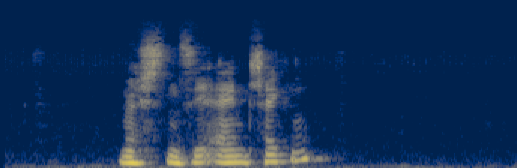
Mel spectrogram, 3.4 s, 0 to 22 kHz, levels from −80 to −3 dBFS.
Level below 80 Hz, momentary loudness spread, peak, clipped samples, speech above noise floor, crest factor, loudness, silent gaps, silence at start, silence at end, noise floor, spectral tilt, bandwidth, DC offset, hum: -56 dBFS; 9 LU; -8 dBFS; under 0.1%; 36 dB; 18 dB; -24 LUFS; none; 0.8 s; 1.3 s; -59 dBFS; -5 dB/octave; 10.5 kHz; under 0.1%; none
